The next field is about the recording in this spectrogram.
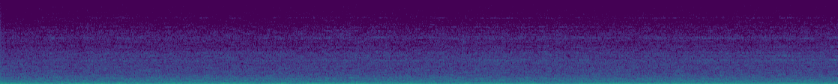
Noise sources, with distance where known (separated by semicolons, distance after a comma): background noise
